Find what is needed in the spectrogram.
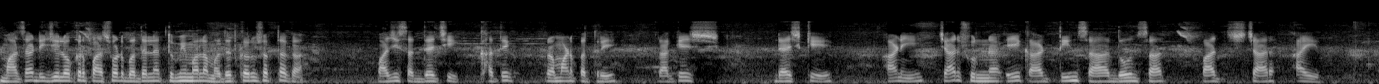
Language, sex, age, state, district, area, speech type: Marathi, male, 30-45, Maharashtra, Mumbai Suburban, urban, read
